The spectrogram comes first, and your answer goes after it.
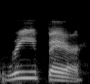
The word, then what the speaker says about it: repair: one in this word the I doesn't have a sound so we just say repair air like when we say air air repair repair okay now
